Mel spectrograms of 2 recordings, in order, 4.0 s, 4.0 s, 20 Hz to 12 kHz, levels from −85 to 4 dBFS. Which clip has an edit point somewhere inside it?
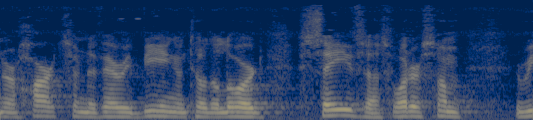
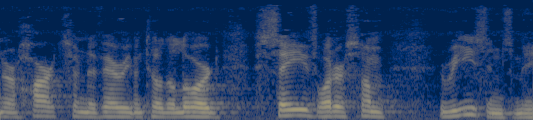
second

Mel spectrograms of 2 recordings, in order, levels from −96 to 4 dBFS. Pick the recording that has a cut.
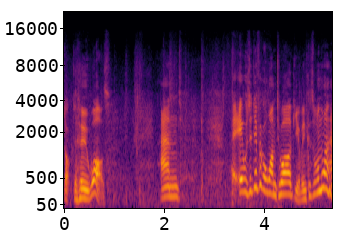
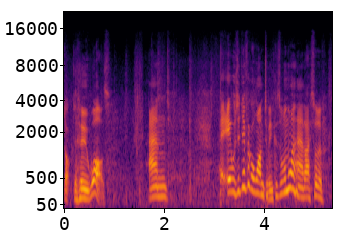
second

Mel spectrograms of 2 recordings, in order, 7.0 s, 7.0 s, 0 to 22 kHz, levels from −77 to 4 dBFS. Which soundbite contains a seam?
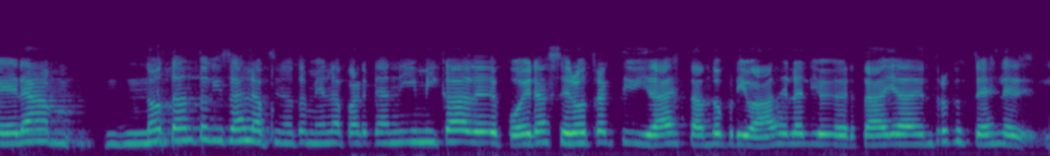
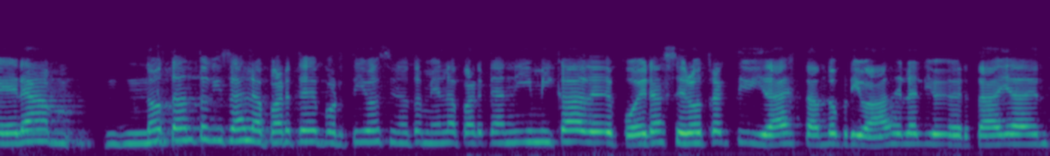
first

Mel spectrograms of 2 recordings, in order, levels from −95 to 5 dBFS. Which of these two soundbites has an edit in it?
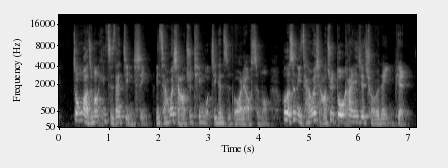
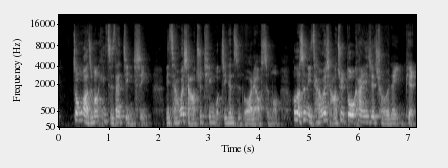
first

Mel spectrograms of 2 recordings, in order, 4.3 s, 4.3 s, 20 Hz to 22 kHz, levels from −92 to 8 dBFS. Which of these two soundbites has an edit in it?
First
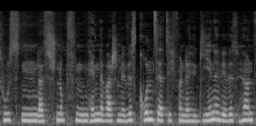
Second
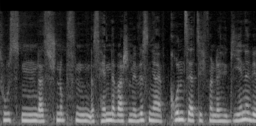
first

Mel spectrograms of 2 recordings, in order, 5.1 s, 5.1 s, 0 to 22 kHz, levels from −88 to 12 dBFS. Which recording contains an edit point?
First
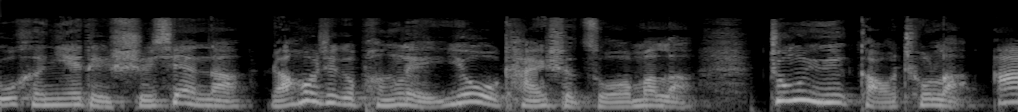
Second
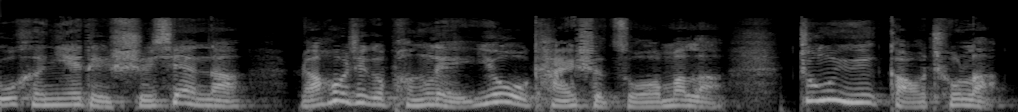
first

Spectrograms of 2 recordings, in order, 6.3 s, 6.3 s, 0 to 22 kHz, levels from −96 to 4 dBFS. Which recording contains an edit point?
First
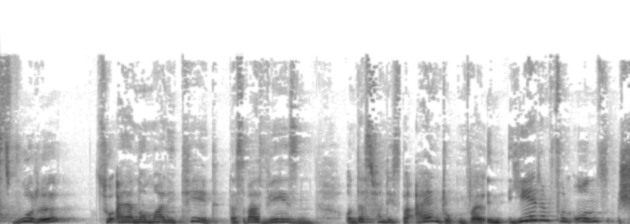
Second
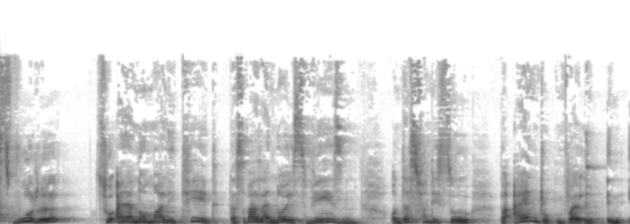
first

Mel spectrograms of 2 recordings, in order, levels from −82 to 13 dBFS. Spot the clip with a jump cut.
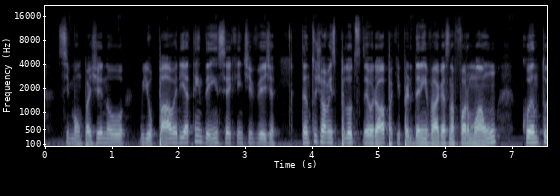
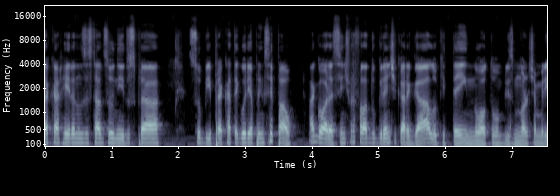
second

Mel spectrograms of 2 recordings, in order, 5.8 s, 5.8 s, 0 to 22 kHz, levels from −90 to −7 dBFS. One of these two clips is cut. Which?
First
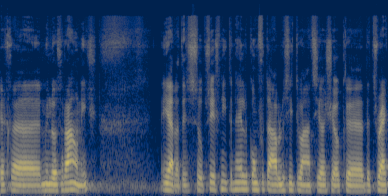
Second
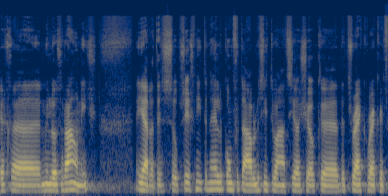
second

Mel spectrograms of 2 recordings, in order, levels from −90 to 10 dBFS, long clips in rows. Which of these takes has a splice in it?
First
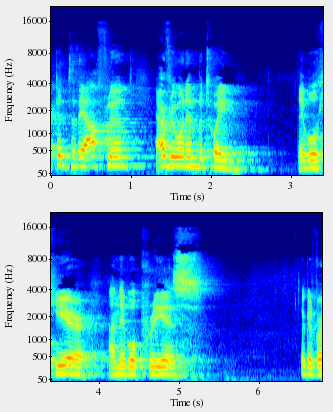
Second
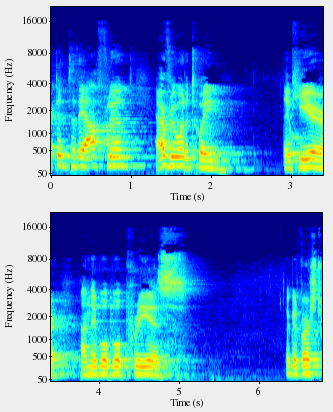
second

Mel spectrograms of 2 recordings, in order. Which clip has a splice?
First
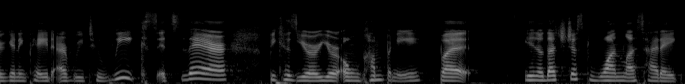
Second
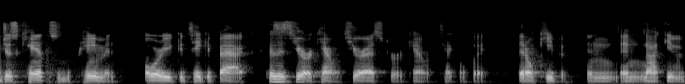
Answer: second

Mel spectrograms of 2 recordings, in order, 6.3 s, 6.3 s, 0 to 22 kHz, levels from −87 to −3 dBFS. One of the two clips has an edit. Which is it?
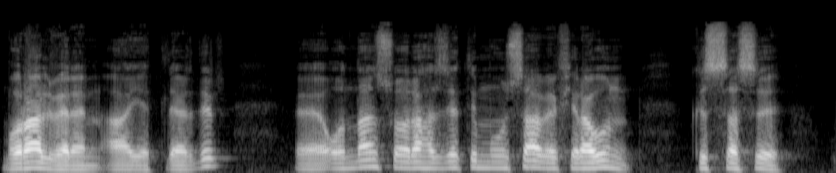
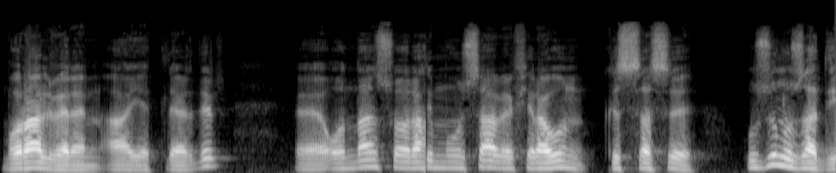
second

